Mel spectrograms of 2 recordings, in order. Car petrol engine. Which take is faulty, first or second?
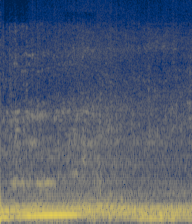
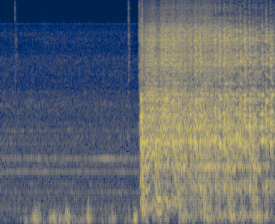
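second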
